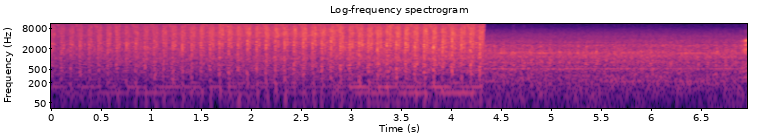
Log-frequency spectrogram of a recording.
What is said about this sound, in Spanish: Está subiendo el helicóptero.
